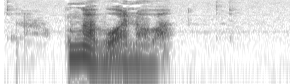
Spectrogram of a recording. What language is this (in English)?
Galician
